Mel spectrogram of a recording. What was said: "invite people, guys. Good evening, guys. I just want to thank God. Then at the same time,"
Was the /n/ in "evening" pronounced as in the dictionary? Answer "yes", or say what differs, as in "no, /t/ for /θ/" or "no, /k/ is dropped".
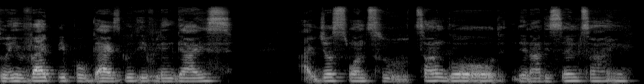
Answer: no, /l/ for /n/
